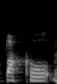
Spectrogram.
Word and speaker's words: buccal: buccal massage.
